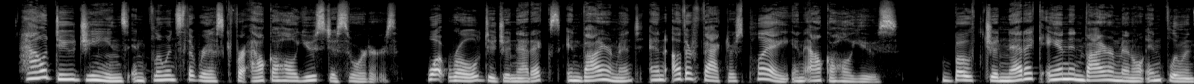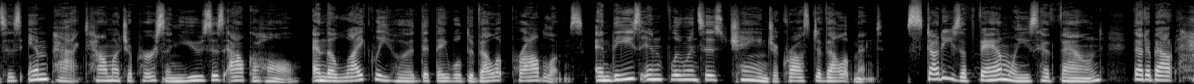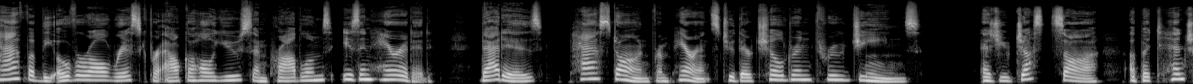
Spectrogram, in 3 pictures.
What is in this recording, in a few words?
Explainers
